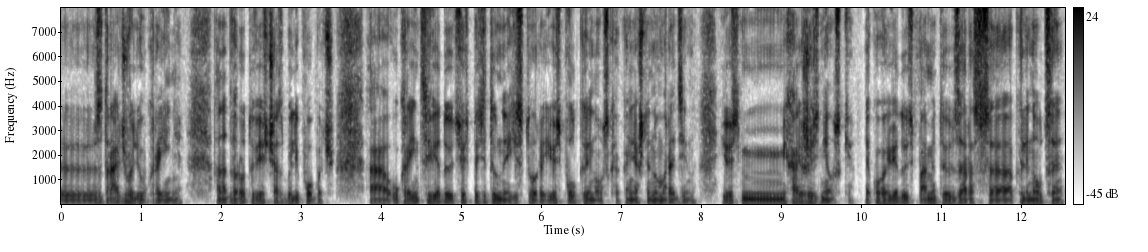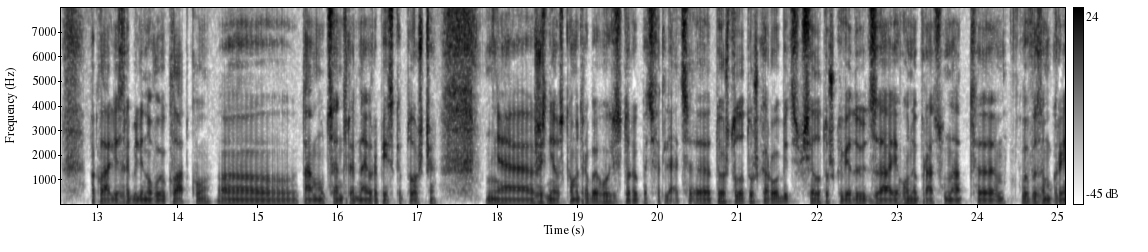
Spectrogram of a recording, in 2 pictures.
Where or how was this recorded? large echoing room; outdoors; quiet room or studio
quiet room or studio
